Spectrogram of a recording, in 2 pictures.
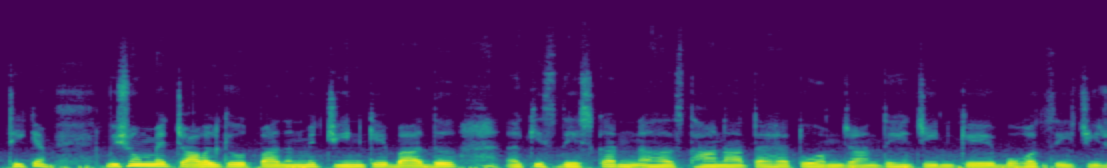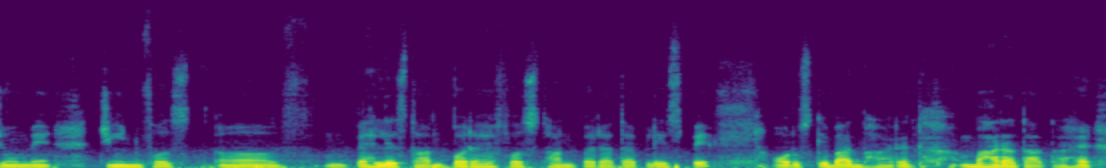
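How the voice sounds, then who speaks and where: A woman's voice: low voice, level tone, normal speed, dark tone, a little hiss or hum. A woman teaching an exam-prep lesson, reading questions aloud and explaining them with many fillers and restarts.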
